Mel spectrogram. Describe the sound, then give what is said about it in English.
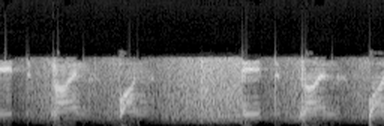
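A shortwave numbers station broadcast: a tinny, narrow-band voice calls out numbers in short bursts over a steady bed of radio hiss and static, heard through a receiver. “Number stations have been around since the First World War.”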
